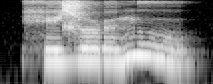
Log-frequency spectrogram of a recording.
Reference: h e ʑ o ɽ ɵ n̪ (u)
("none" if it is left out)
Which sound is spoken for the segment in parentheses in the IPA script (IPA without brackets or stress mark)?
u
